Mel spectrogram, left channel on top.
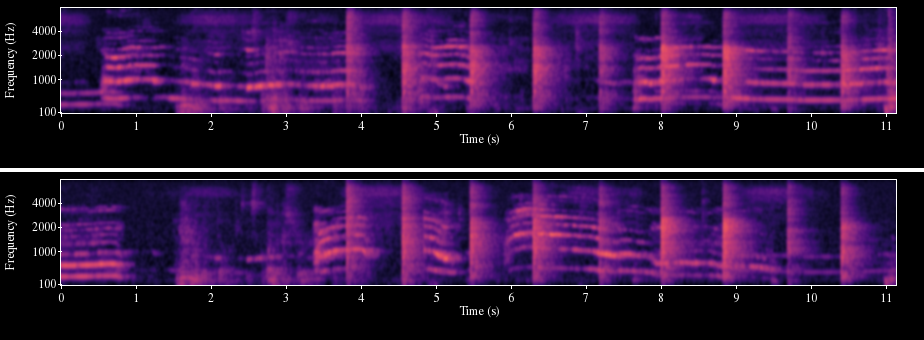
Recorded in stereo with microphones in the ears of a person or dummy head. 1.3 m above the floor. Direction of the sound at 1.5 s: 15° right (ahead or behind).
